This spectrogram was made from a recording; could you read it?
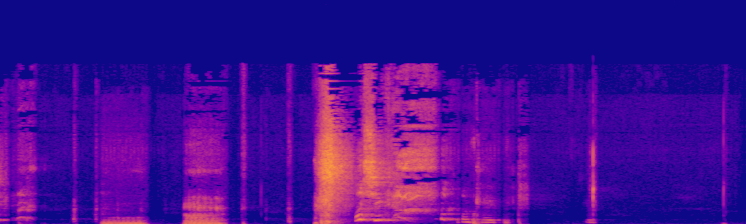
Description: Buddy sneezes when growling when we are playing with him.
